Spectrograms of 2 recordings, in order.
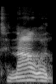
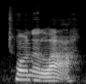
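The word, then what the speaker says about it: Tonalá: I'm trying to remember how Chrissy told us it's supposed to be pronounced. I think it's Tonala. Tonala, yeah.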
